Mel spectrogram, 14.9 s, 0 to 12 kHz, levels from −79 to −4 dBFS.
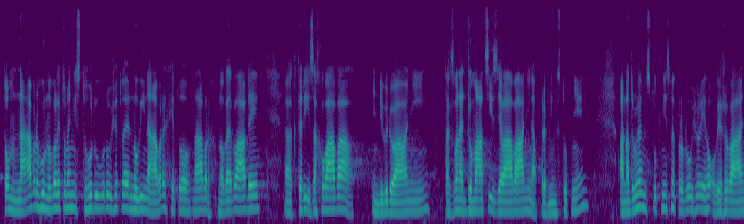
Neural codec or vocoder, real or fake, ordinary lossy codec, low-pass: codec, 24 kHz, 1.2 kbps, DualCodec; fake; Opus, 32 kbps; 10.8 kHz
